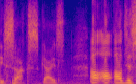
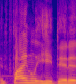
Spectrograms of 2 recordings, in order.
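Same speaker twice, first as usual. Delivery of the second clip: normal talking voice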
